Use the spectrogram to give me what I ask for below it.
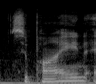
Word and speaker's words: supine: Supine, American, and Supine. supine, British. First syllable British, second syllable American.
